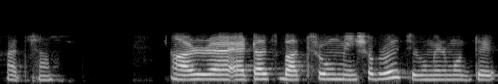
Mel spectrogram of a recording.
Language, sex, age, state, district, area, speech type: Bengali, female, 18-30, West Bengal, Hooghly, urban, conversation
